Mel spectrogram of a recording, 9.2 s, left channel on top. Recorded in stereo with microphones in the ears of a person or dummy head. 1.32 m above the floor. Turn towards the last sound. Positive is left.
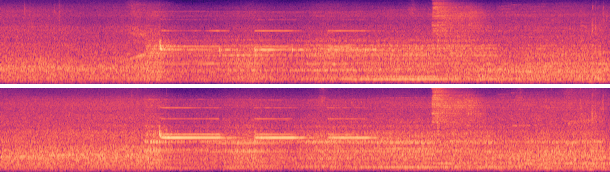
turn(degrees=-35)  # may be behind; listen again after turning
